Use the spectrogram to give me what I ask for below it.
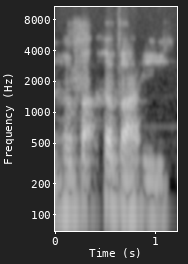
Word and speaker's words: Hawaii: Let's see the sales tax in Hawaii and Hawaii. That's what it is. Um, that is actually the proper pronunciation.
